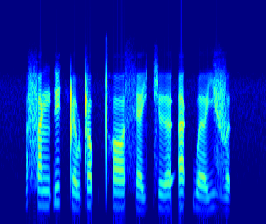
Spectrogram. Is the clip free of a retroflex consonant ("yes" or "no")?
no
